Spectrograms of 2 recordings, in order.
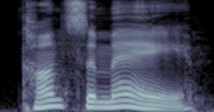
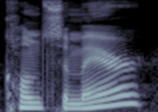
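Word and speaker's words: consommé: It is the word consomme.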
